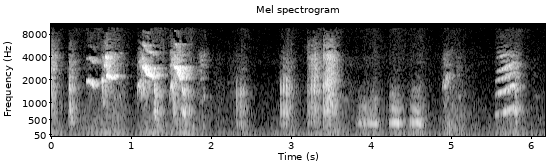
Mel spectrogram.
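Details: Myna singing, recorded quietly so the bird would not notice and stop: a rapid jumble of harsh buzzy notes, clicks and bright whistled slurs, with short nasal phrases and a descending rippled whistle near the end.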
